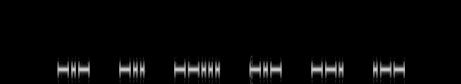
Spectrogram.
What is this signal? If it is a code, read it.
Morse code, heard as a keyed tone, about 36 wpm, spaced as for 20 wpm, 700 Hz. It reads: KD7KGW
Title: USA Call Signs - 6 Characters - 3x Character Spacing - 35wpm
